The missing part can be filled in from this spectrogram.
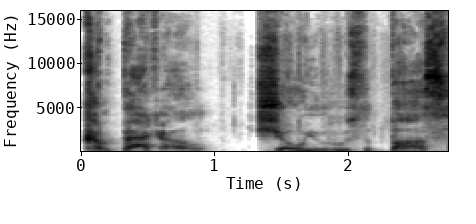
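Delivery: fierce, high, war-cry-like shout. As Tyra driving the alpha wolf away from the group, shout fiercely. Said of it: "she's just shouting at it fiercely".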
